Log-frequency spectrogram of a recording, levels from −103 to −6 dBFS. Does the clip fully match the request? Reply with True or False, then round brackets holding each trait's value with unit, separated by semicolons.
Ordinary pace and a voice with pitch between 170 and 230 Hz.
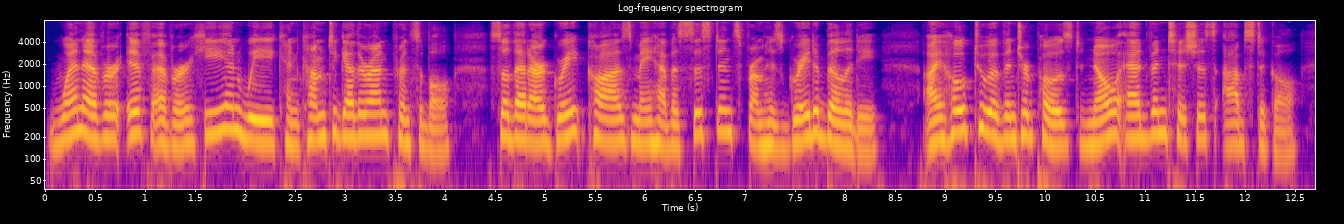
True (145 wpm; 185 Hz)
